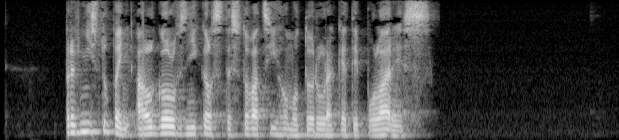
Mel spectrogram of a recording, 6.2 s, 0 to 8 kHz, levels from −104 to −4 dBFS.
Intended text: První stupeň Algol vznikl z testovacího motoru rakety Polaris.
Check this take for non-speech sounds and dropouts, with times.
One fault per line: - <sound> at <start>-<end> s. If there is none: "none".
none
